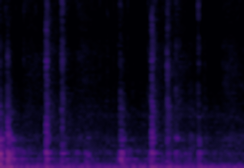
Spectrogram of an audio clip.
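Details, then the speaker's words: QuietKat e-bike rear derailleur after limit screw adjustment; light, even freewheel ticking with crisp shift clicks, no grinding or chatter; normal derailleur shifting. "make sure everything is in order which it appears to be"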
